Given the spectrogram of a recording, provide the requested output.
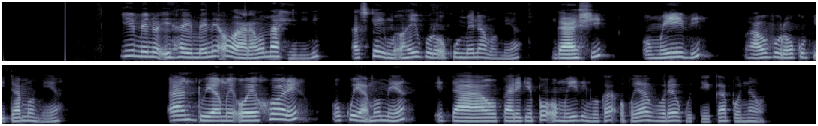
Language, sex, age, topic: Oshiwambo, female, 18-24, agriculture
